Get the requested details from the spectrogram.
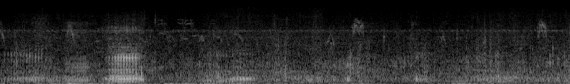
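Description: A buffalo gives a short, deep growling bellow, followed by a softer grunt.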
